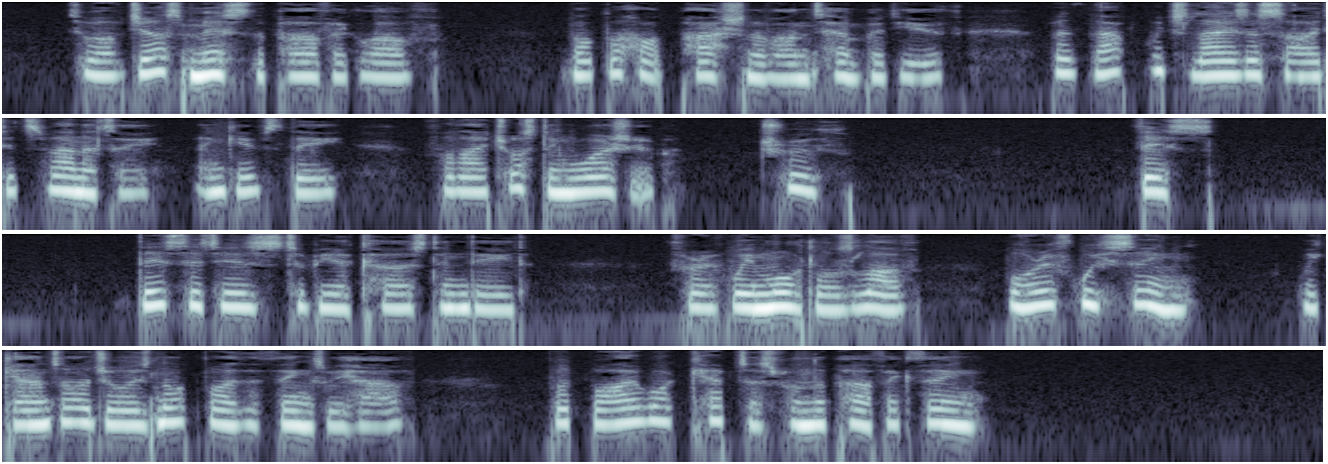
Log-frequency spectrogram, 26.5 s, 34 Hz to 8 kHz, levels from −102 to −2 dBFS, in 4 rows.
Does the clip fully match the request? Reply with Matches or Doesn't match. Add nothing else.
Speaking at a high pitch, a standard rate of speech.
Matches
